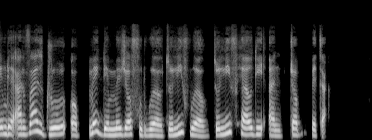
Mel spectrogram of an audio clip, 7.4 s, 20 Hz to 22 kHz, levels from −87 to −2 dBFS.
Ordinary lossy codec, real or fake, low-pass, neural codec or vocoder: MP3, 64 kbps; fake; 10.8 kHz; autoencoder, 48 kHz, 32 numbers a frame, DAC-VAE, trained on Japanese speech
